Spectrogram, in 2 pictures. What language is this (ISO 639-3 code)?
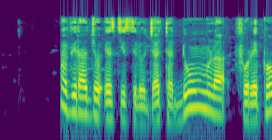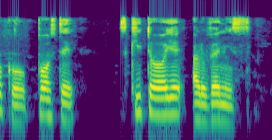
epo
